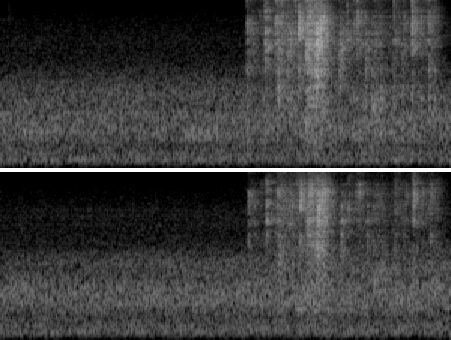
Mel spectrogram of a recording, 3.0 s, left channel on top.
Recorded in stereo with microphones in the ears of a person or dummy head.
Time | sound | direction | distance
1.6 | crumpling | 40° left (ahead or behind) | 1.4 m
